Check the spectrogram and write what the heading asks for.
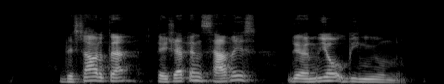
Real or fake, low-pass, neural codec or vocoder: fake; 10.8 kHz; codec, 24 kHz, 1 kbps, SNAC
